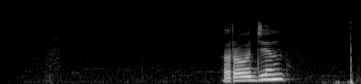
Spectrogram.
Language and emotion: Russian, neutral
